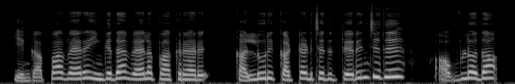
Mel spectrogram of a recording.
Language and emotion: Tamil, fearful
